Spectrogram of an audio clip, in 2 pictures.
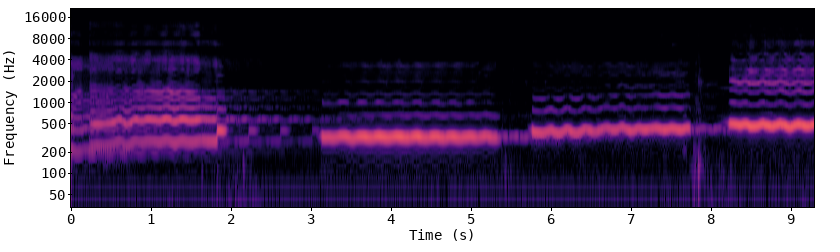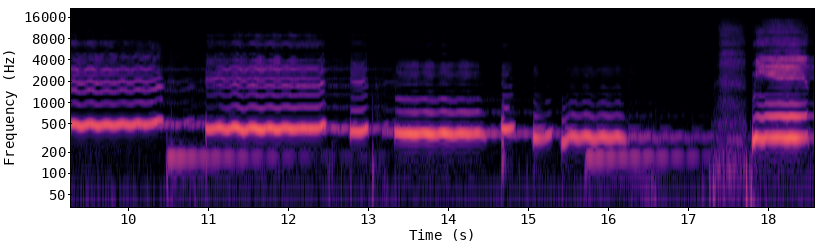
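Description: A monk's voice singing the drawn-out melody of an Isan lae sermon: long held, melismatic notes with a strong wavering vibrato, in several phrases broken by short pauses.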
